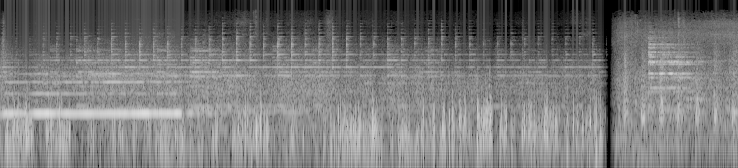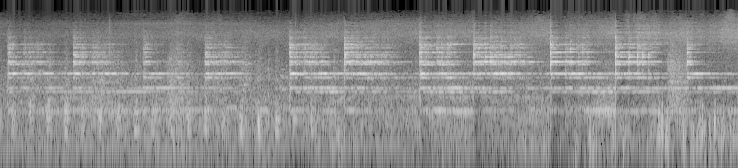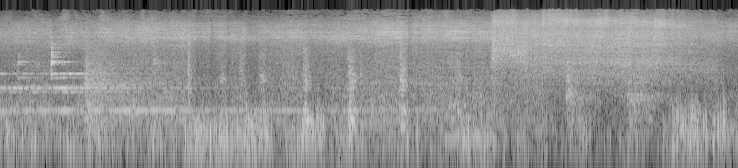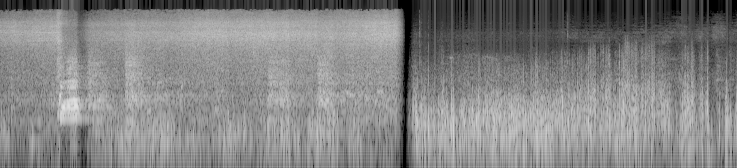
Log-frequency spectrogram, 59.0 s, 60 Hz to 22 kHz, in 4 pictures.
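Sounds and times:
locomotive whistle: 0.0 - 4.1, 28.2 - 40.4, 44.8 - 48.4
steam locomotive chuffing: 12.3 - 52.4
steam hiss: 27.5 - 52.4.

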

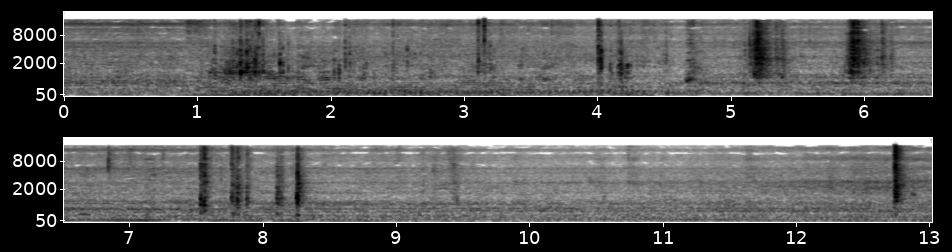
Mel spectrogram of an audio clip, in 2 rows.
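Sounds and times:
steady low hum: 0.0 - 13.0
mussel shells clacking: 1.0 - 4.7.

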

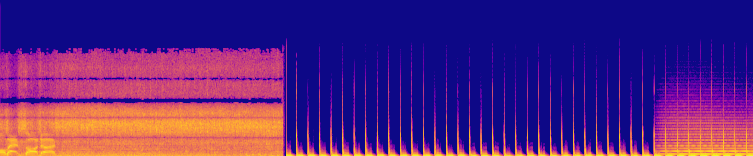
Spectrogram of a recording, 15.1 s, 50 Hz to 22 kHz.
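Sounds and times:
bass line: 5.7 - 15.0
held synthesizer notes: 5.7 - 15.0
fast drum machine beat: 5.8 - 13.5.

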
